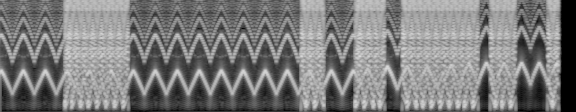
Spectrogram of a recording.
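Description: A rapid electronic munching chirps in quick bursts.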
